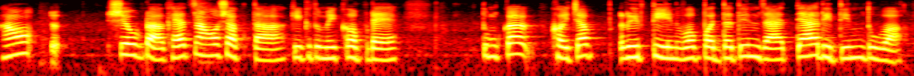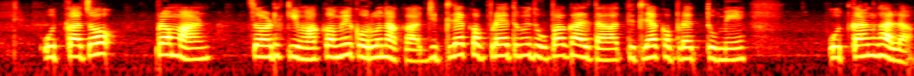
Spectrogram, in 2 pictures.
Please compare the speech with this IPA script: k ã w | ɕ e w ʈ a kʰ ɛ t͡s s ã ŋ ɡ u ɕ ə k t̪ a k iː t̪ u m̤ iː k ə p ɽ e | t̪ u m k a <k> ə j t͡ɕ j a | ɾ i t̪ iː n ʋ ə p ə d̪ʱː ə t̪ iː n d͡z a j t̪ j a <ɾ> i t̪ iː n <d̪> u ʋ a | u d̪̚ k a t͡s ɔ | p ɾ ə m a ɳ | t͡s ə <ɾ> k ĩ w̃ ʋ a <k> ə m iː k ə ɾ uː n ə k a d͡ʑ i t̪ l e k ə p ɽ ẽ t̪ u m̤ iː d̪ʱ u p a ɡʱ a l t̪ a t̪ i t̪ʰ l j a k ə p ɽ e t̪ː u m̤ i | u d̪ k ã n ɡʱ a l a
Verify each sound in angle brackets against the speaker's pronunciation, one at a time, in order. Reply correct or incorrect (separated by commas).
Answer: incorrect, correct, correct, incorrect, correct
